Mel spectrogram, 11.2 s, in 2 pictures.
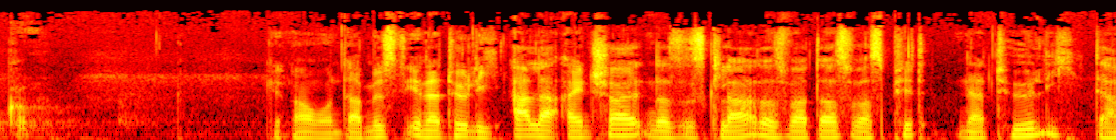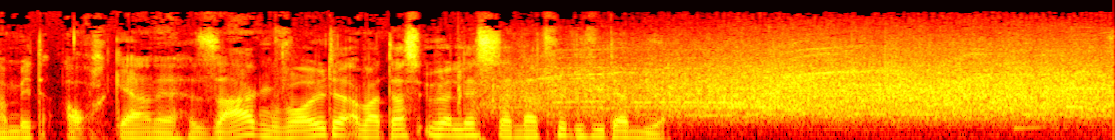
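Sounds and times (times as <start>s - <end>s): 
speech: 1.4s - 9.4s
audience applause: 7.9s - 11.1s.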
